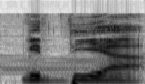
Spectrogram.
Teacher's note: విద్య అన్నప్పుడు మీకు చక్కగా నాలిక పై దంతాలకి తగులుతుంది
